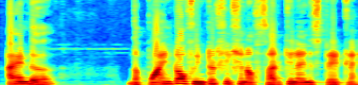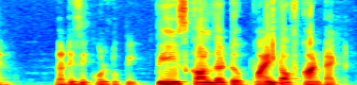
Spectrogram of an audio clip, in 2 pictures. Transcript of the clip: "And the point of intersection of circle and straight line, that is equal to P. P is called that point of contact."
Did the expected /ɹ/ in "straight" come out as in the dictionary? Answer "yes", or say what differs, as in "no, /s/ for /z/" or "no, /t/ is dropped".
yes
